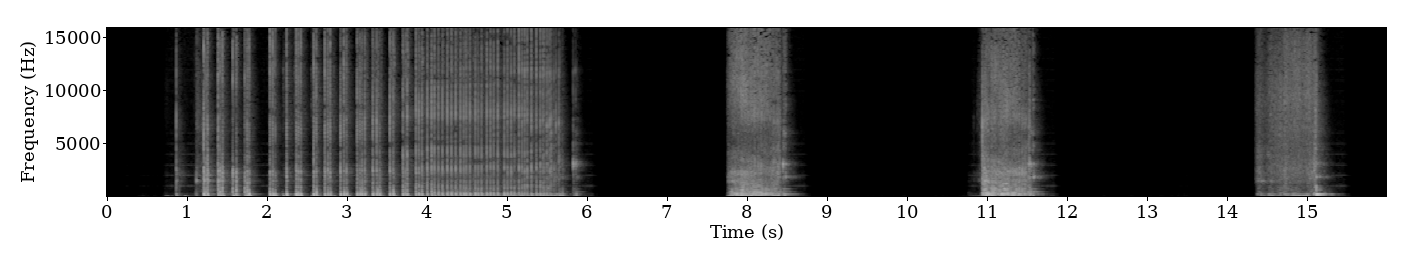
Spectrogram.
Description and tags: Hollow tube zipper sound
zipper, zip, plastic, along, nails, zipping, rattle, ridges, unzip, sliding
